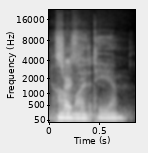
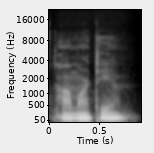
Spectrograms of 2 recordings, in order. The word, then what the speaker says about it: hamartia: Hamartia. – Huh? – Hamartia.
